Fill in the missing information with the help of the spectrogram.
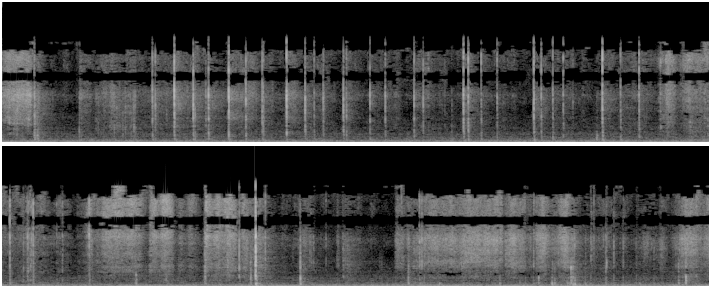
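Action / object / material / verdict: tap / manila paper envelope / paper / none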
